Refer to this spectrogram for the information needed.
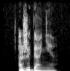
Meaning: expectation, waiting, pending
- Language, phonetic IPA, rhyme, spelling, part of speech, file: Russian, [ɐʐɨˈdanʲɪje], -anʲɪje, ожидание, noun, Ru-ожидание.ogg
